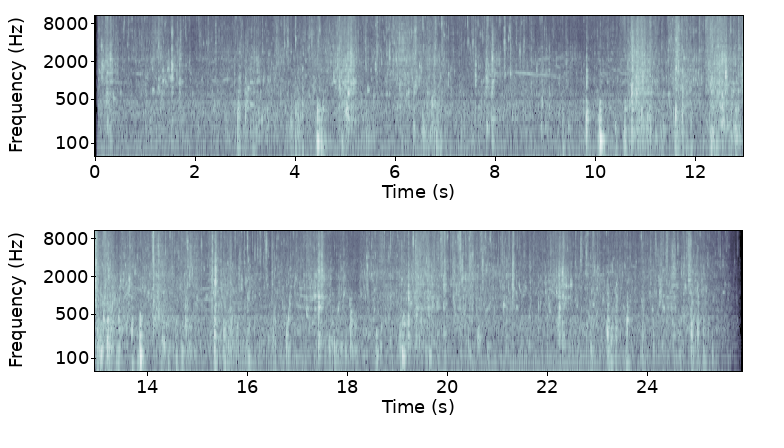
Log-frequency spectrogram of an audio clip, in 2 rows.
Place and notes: Kraljevica, Ostro, seeside
Little see cave. mic inside the cave.
recording setup: M/S technique (Sony ECM-MS907 stereo condenser mic. via Sony MD@44100KHZ 16Bit)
